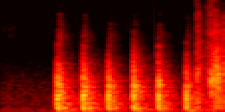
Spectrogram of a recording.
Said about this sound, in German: Wir sind da. Pass auf, ich klopfe.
